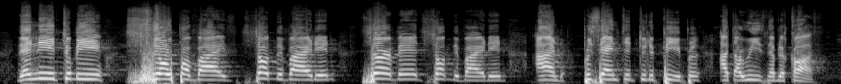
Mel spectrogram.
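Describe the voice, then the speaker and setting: A high-pitched man's voice with a Jamaican accent, fairly even intonation and a moderate pace, dry and close with no echo. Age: 60s. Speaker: political candidate. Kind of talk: public political speech.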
